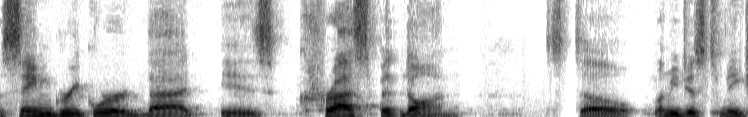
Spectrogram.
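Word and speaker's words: κράσπεδον: All right, so we're going to mainly look at this Greek word that is pronounced as kraspedon, which I said before in the English Septuagint 100% of the time is translated as tassel or fringe.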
